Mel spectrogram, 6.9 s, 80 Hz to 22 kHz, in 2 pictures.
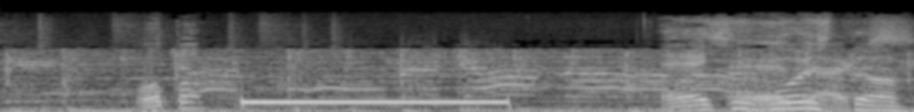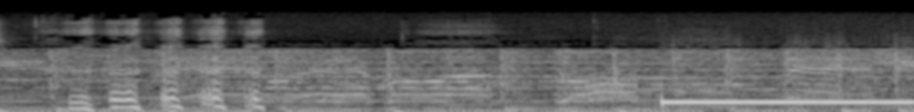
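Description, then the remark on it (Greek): Steady electronic telephone tones sound twice as the radio station Transistor 100.3 places a birthday call on air, each a flat beep lasting about a second, with busy music and a brief spoken phrase in between. “Μια αλλά στιγμή, έχουμε τηλέφωνο για ναι, γενέθλια.”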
